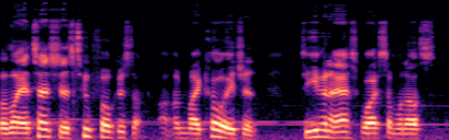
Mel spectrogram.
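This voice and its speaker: A man's voice: fairly high pitch, fairly quick, slight background noise. A man hosting a gaming video, thinking aloud informally and reading the story text out as he plays. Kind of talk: casual game commentary mixed with read-aloud narration.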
